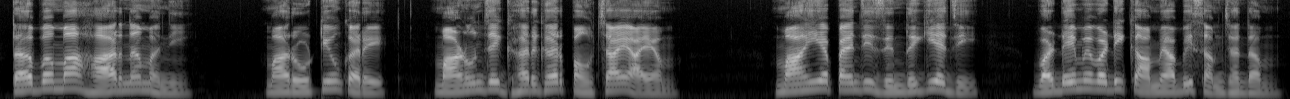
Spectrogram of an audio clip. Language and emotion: Sindhi, neutral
